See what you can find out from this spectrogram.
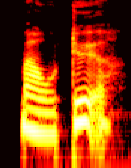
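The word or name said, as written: MARODØR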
